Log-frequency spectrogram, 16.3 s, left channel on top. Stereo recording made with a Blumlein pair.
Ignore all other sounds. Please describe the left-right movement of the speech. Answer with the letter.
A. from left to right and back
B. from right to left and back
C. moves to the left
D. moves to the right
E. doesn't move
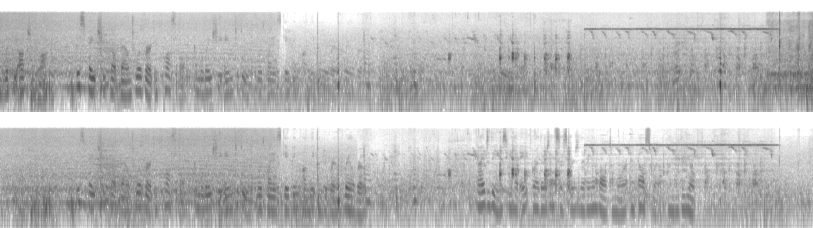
D.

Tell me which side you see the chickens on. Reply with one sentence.
In this clip you hear the chickens in the centre.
